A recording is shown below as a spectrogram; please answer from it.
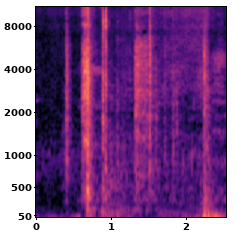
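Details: Land Rover LR4 rear upper tailgate door lock actuator after replacement: quick motor buzz then firm latch clunk and a second solid clunk; actuator cycles cleanly, normal operation.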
